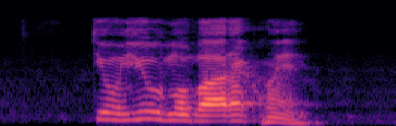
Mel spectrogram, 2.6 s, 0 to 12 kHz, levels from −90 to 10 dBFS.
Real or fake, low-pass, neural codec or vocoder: fake; 7.2 kHz; codec, 16 kHz, 2 kbps, FunCodec, trained on Chinese and English, 25 frames a second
